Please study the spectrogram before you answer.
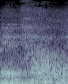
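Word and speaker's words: η: 자, 문제가 경사 효율을 에타라고 하면 요걸 그리스인데 에타라고 읽어 뭐처럼 생긴 놈 기호야? N처럼 읽지. 그래서 그리스로 이걸 에타라고 해.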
